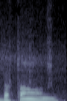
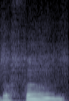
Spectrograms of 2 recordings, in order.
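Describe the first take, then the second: First: The last syllable has a short 'on' sound. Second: The last syllable has a long 'oo' sound. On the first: The speaker calls it right. "I mean Buffon" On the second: The speaker calls it wrong. "not Buffoon. I get upset if they do announce his name wrong"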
